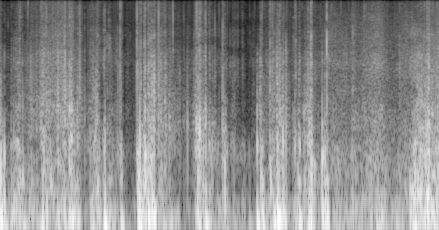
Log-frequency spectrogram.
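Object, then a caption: Polyethylene foam sheet. Long glittery acrylic nails scratch a flat, solid, white closed-cell polyethylene foam sheet. The result is a dense, crackly rustling scrape with a strong low rumble, coming in uneven bursts with brief pauses.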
